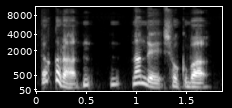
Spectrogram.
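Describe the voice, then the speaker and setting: A man's voice: mid-range voice, big pitch swings, brisk, breathy edge, no echo, clean studio sound. A man hosting a podcast, chatting about films in a polite, conversational way. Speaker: podcast host. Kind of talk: casual film chat.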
